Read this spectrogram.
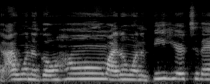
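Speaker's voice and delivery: put-on crying voice. Retelling what she said while still crying: imitating her crying. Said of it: "still crying".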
